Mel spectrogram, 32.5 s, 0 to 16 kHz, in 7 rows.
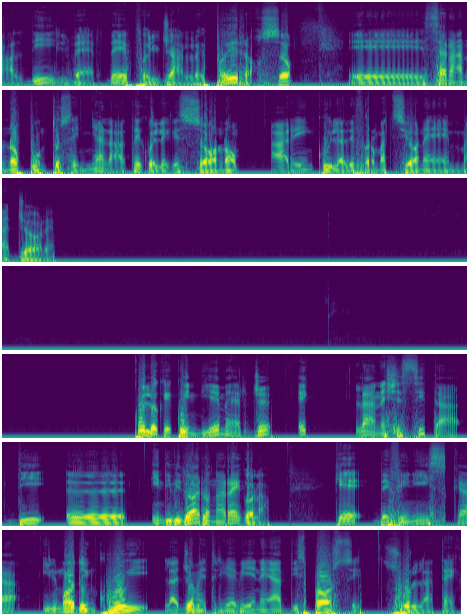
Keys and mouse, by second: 24.8 middle click.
